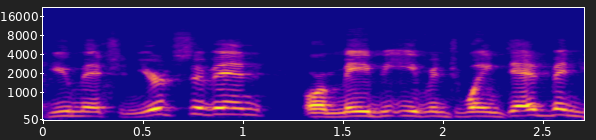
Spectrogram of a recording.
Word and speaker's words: Yurtseven: Yeah, Yurtseven is how it is. Yurtseven, that's how it's pronounced.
